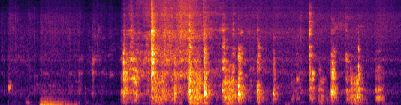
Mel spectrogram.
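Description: Chopped onions and green chillies sizzling in hot oil in an aluminium pressure cooker, a steel ladle scraping and clinking against the pot as they are stirred, from about two and a half seconds in. A dull thump comes about a second in.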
